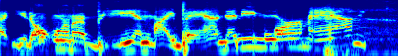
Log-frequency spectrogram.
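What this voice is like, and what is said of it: Imitates another person's voice. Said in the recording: “a very good impression of him”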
